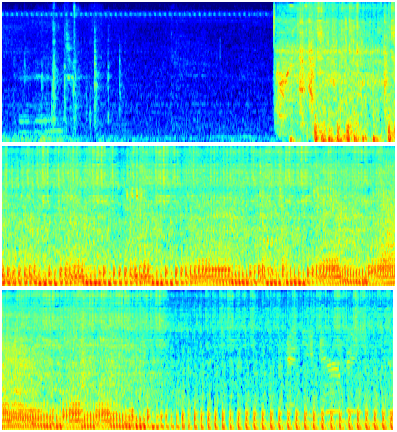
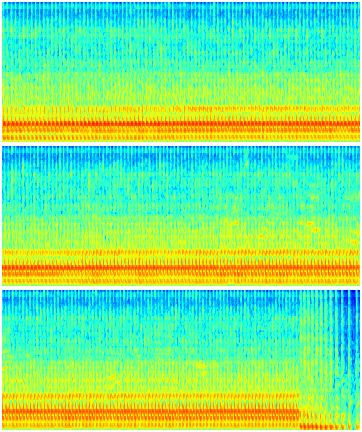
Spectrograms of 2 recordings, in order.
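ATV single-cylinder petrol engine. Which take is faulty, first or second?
second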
